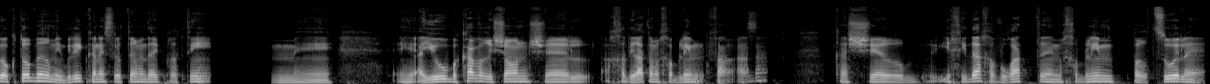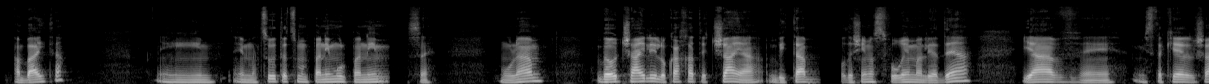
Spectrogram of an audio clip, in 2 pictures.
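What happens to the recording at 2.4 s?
At 2.4 s the speech is inside a patch of AAC frame loss with concealment running from 1.99 to 2.79 s. About 0.73 s of coded audio is missing, which fits a run of a few dozen consecutive frames. The decoder covers the gap by reusing the last good spectrum. It starts as a smeared, noisy hold of that spectrum, then decays toward silence because the loss is long, and fades back in as real frames return.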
